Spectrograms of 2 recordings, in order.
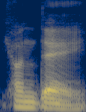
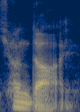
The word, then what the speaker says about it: Hyundai: included and believe it or not actually it's pronounced hyundai not hyundai it's smaller than the uh mid-size sonata so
